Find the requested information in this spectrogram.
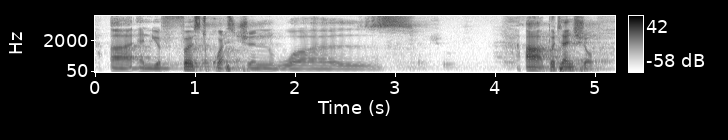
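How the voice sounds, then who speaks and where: Audible room echo surrounds a man speaking at a very slow pace and a fairly low pitch, with lively intonation. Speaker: climate investment CEO. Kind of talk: panel discussion answer. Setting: stage with audience.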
